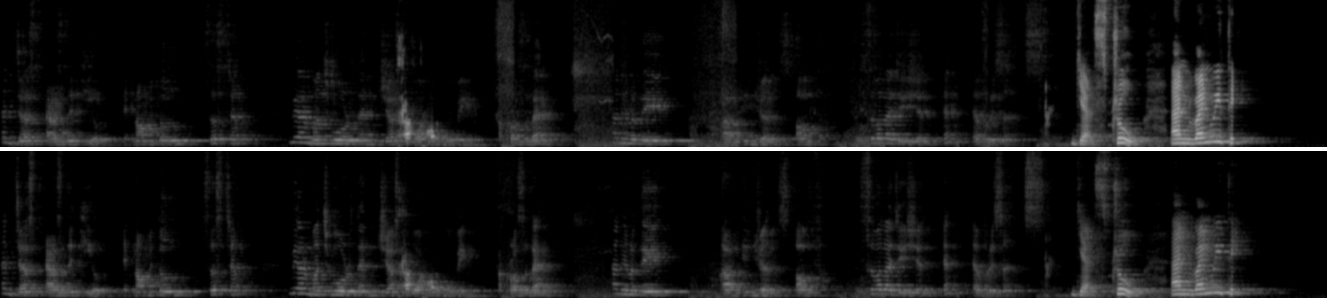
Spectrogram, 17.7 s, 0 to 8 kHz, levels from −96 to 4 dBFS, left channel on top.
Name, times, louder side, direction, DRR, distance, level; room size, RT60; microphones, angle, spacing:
voice 1, 0.0-2.4 2.7-3.2 3.9-6.3 6.7-7.3 8.2-8.9 9.6-11.0 11.5-12.7 13.0-13.9, right 2 dB, 70° right, 3.6 m, -57 dB
voice 2, 5.3-5.8 14.3-15.2 15.6-16.4, left 7 dB, 90° left, 0.6 m, -36 dB
21.0 x 8.5 x 6.6 m
head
